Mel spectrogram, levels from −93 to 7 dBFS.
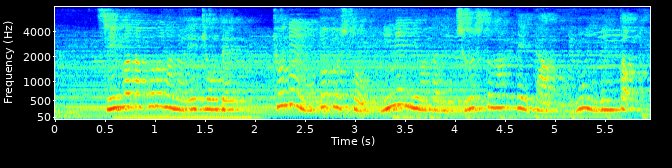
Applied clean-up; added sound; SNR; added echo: none; Bowed string instrument; 15 dB; reverberation time 0.8 s.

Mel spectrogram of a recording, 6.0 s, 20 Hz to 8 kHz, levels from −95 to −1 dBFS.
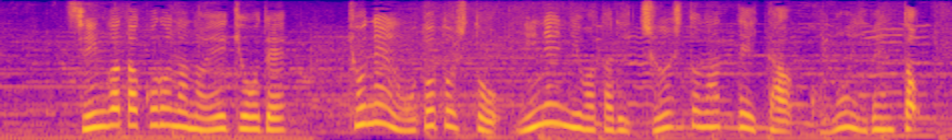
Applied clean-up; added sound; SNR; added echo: none; none; none; none.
